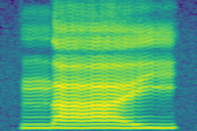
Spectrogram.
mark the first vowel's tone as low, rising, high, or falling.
high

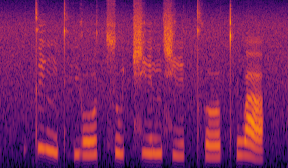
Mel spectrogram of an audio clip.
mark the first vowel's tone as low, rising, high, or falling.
falling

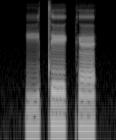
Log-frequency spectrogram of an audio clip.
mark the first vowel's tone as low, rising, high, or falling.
low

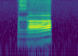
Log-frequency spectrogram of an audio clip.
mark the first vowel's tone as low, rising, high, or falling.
rising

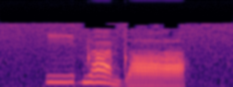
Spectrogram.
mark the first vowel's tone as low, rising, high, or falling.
high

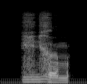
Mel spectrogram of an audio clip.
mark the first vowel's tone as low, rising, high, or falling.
rising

